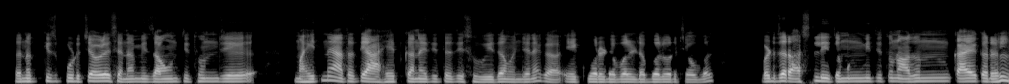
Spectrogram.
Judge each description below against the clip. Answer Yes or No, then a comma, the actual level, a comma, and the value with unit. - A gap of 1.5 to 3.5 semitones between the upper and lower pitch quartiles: Yes, narrow, 2.6 semitones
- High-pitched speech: No, low, 135 Hz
